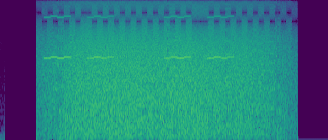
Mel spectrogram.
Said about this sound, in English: there is a cool sound effect in this game though, where they do a crowd cheering sound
